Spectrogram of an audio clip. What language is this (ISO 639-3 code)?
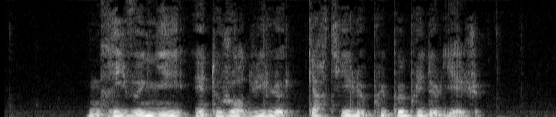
fra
